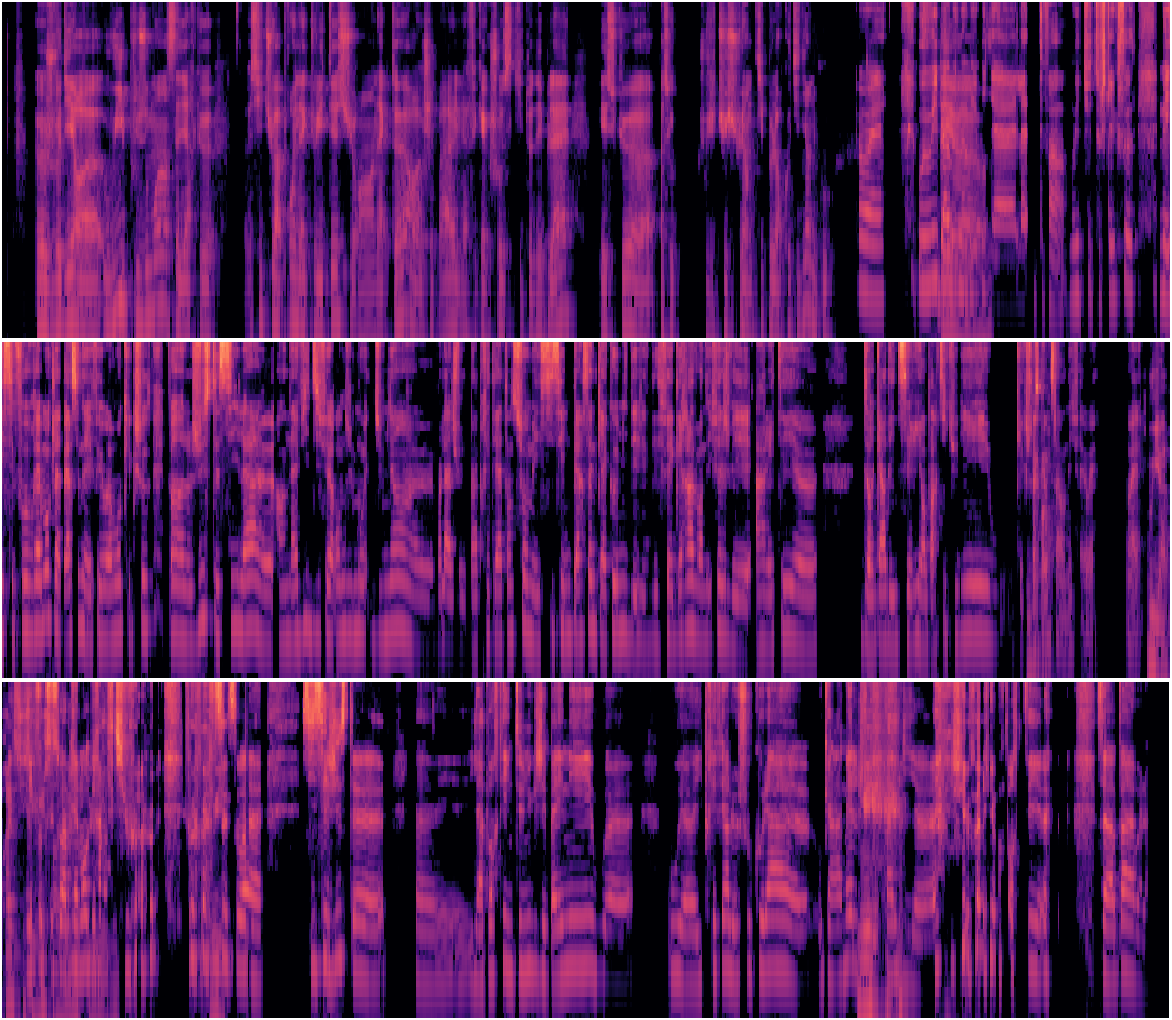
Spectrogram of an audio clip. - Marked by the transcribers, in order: laughing while speaking: "tu vois ? Faut pas que"; chuckle; laughing while speaking: "je vais pas lui en porter, heu"
- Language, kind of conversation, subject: French, podcast, Comment les réseaux sociaux changent-ils notre façon de regarder et de suivre une série ?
